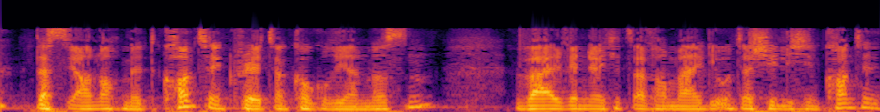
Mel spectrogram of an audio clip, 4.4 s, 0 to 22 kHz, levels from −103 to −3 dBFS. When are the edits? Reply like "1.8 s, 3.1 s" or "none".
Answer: none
